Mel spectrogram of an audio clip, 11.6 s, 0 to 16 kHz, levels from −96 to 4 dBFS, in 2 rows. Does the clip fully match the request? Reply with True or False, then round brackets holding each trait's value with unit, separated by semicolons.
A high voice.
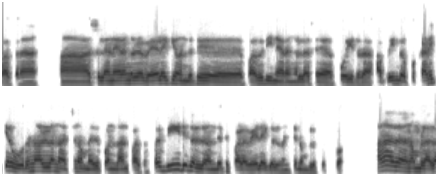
False (130 Hz)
